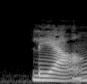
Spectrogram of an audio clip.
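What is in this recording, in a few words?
"liang", Mandarin Chinese pinyin, tone 3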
